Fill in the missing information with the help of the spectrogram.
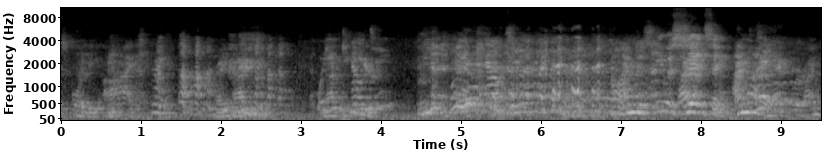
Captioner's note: chatter, laughter, teasing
